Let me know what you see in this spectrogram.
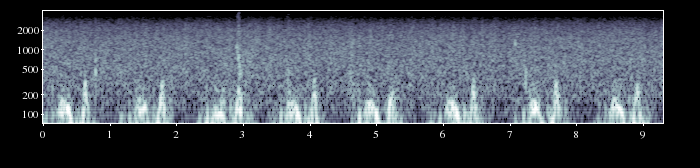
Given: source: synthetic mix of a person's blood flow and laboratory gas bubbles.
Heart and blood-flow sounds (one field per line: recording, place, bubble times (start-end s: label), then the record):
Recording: Doppler ultrasound of blood flow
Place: precordium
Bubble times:
0.76-0.86 s: bubbles
2.65-2.75 s: bubbles
2.89-3.08 s: bubbles
3.60-3.74 s: bubbles
4.58-4.70 s: bubbles
7.06-7.12 s: bubbles
7.21-7.43 s: bubbles
From the record:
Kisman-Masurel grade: 122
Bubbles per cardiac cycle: 1 to 2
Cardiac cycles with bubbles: 10 to 50%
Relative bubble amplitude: moderate (0.250 to 0.450)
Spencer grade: 2 (many but less than half of the cardiac periods contain bubble signals, singularly or in groups)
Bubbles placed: anywhere in the cardiac cycle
